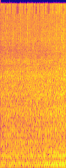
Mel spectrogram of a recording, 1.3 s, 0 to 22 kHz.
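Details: Peugeot 307 SW with antipollution fault, MAP sensor replaced without change, reading over 400: steady but uneven, limping lumpy idle under a hiss; mechanical cause, top overhaul with valve work.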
